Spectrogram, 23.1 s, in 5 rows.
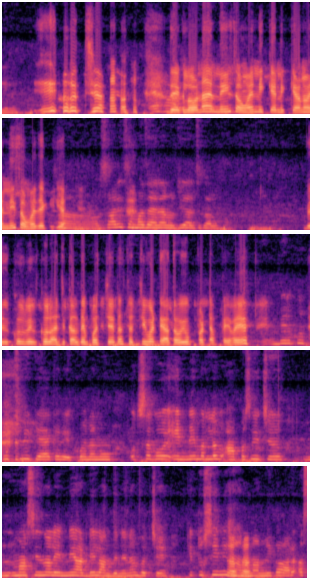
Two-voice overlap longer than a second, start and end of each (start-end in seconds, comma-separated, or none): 2.5-3.7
